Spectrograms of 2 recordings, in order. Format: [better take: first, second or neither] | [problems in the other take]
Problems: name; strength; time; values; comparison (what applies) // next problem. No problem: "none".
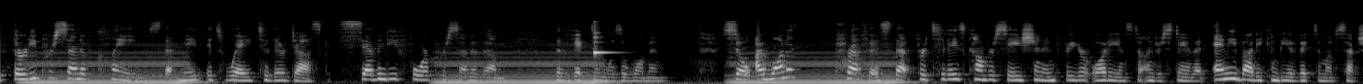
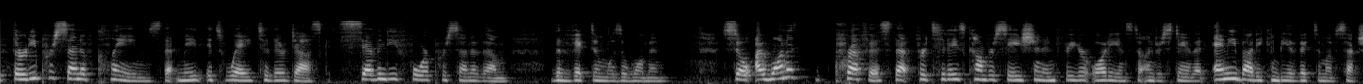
second | background sound (Marimba, xylophone + Bowed string instrument); as loud as the speech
